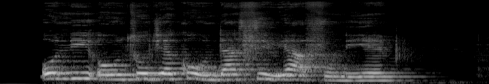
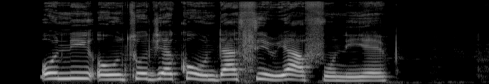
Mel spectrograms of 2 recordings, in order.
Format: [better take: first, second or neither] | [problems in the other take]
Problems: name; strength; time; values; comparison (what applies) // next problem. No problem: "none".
second | room echo; dies away in 0.8 s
